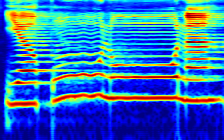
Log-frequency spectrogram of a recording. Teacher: Cara bacanya huruf qaf kita panjangkan 2 harokat saja. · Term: mad tabi'i dhahiri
